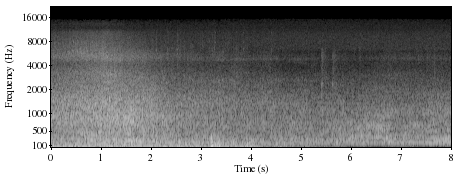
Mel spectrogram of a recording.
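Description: Traffic noise from a road vehicle passing by: a swell of tyre and engine noise that peaks in the first couple of seconds and fades, its low rumble dropping away about halfway through.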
